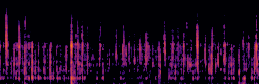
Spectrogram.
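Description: Close-miked chewing of a mouthful of rice and chicken curry: soft, irregular wet mouth smacks and clicks, with one louder click about one and a half seconds in.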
